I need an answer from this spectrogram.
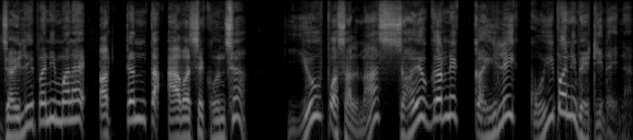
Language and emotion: Nepali, disgusted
